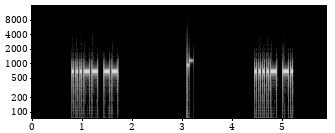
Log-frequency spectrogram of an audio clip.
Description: Morse code, heard as a keyed tone, about 30 wpm, 700 Hz. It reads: 3 M 4 N
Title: Single-Letter Single-Number 30wpm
